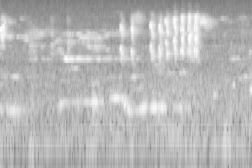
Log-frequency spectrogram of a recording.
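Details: Female sogon giving a call meant to arouse a male: soft wavering notes at first, then a short, fast series of bright chirps near the end.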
